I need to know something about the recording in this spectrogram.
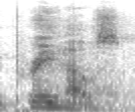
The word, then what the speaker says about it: praise house: Praise house, the proper pronunciation would be pray house.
